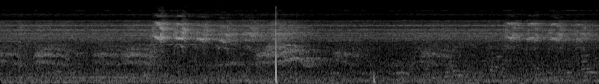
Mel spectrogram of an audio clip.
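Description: Birds chirping in two short bursts, with a single sharp click between them.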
